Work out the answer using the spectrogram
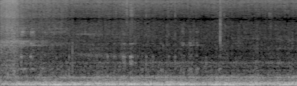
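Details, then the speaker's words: Wood burner stove that had been down drafting and leaking smoke, door opened slightly to let air in: a deep, steady fluttering roar with no hiss or popping. The draft is working properly. "just open the door a little bit wonder if I can put you just at the front like that and you can see hear that roaring"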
